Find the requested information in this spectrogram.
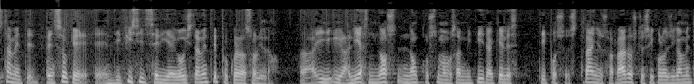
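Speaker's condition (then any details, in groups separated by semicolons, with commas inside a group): No condition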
